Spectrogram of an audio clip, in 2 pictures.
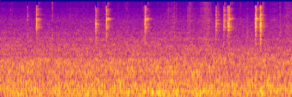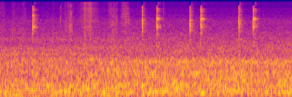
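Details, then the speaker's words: Relay in an infrared-sensor DC motor control circuit, with its S wire connected straight to the sensor and the motor not yet attached, gives sharp dry clicks at irregular intervals, about a dozen in ten seconds, over a quiet room hum; the relay is switching properly. "Nah, jika ada suaranya maka relay sudah bekerja."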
